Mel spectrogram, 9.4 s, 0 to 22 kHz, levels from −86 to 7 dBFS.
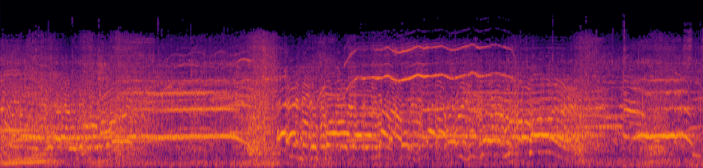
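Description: At 5.25 to 5.28 s there's a corrupt frame decoded: one compressed frame had flipped bits, and the decoder played it anyway. Misread gains and codes spray energy into the wrong frequencies, giving a short, loud blip that peaks around -5 dBFS.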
